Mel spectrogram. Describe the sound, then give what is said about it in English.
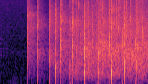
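After a brief silence, scattered sharp claps begin and quickly multiply into steady audience applause, the crisp hand-claps growing denser and slightly louder without any voices. “You don't need to applaud.”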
